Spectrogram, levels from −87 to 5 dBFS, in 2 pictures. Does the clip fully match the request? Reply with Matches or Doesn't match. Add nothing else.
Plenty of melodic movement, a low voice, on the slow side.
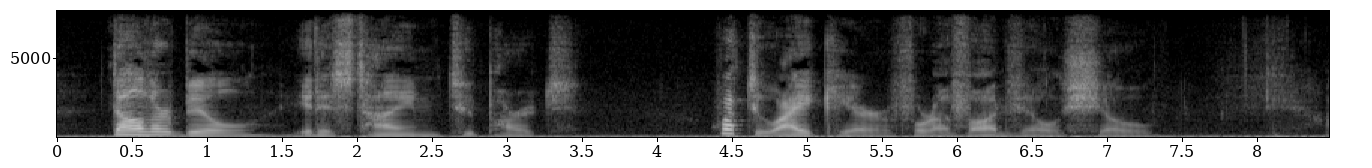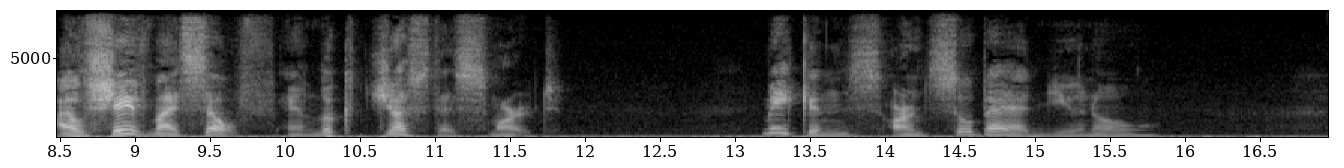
Matches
